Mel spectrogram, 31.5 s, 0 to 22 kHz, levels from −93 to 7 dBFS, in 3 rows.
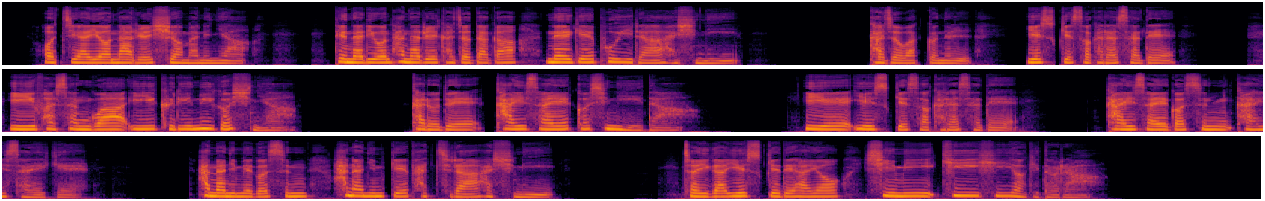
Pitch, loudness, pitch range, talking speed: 190 Hz, -22 LUFS, 165-205 Hz, 230 characters per minute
